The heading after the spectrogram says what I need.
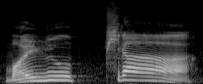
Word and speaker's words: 몰누피라비르: 말씀을 좀 드려볼 건데 하여튼 해외 쪽에서는 멀류피라버라고 하고 있고요. 멀류피라버. 네, 멀류피라버를 하고 있고 우리나라에서는 몰루피라비를 네, 이렇게 얘기를 하고 발음이 있습니다.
